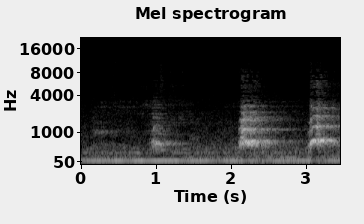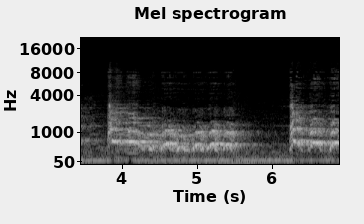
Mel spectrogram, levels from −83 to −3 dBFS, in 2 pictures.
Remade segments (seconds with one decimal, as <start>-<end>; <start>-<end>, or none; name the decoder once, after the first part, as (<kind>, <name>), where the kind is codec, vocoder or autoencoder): 0.8-1.5 (codec, SNAC); 3.6-4.4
